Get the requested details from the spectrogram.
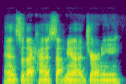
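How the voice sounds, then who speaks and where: A young man from Wisconsin, a musician guest speaking in a relaxed, reflective way. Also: fairly low pitch, quick pace. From Wisconsin, United States. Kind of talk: casual interview talk.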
